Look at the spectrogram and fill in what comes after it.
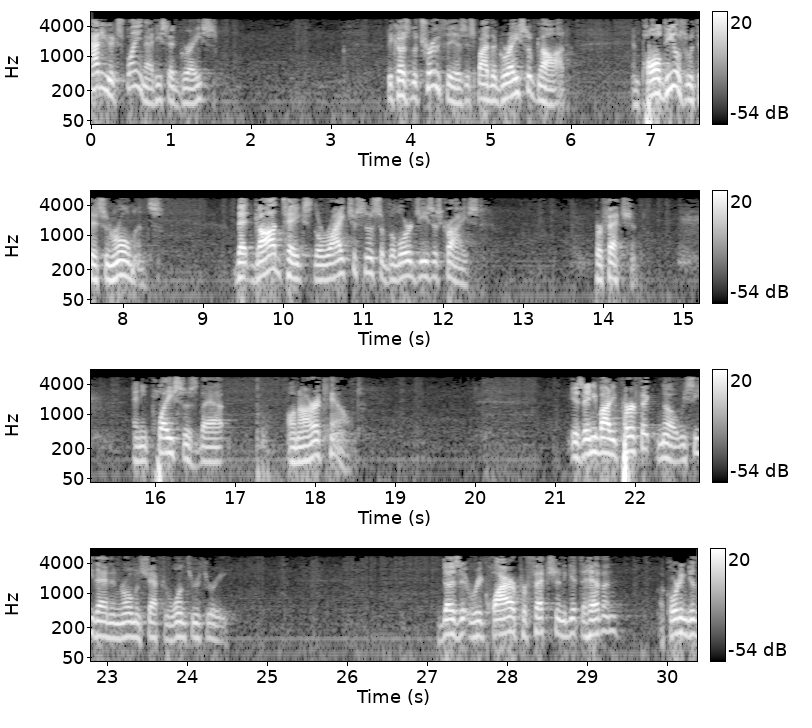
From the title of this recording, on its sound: Ketha Heights Baptist Church ~ Live Broadcast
